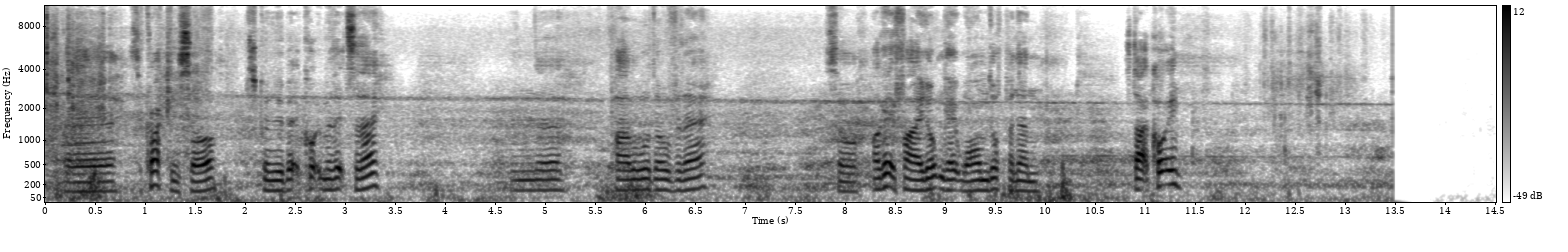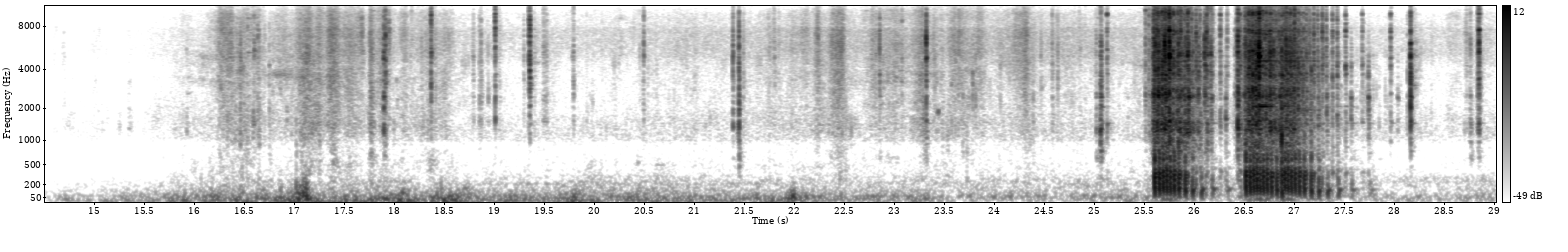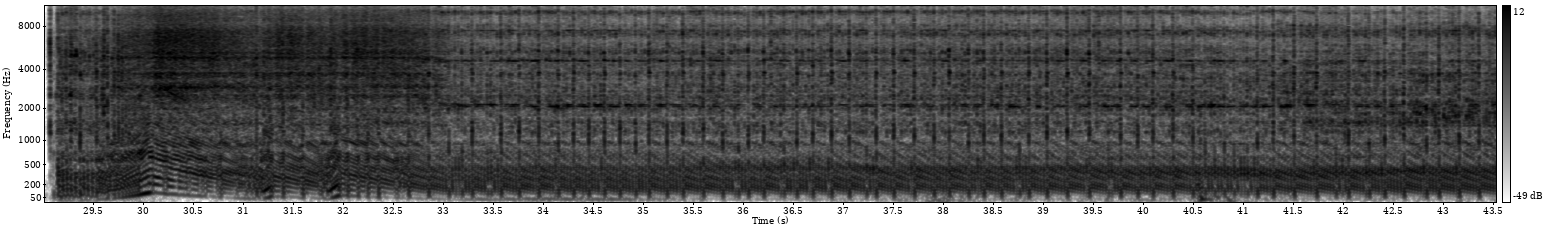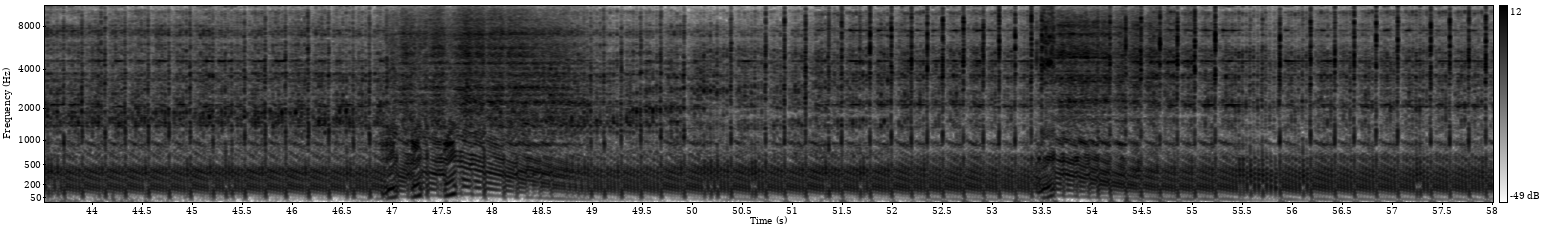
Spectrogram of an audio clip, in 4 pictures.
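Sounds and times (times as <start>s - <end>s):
chainsaw revving: 25.6s - 27.7s, 29.1s - 58.0s
chainsaw starting and running: 25.6s - 27.9s, 29.1s - 58.0s.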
